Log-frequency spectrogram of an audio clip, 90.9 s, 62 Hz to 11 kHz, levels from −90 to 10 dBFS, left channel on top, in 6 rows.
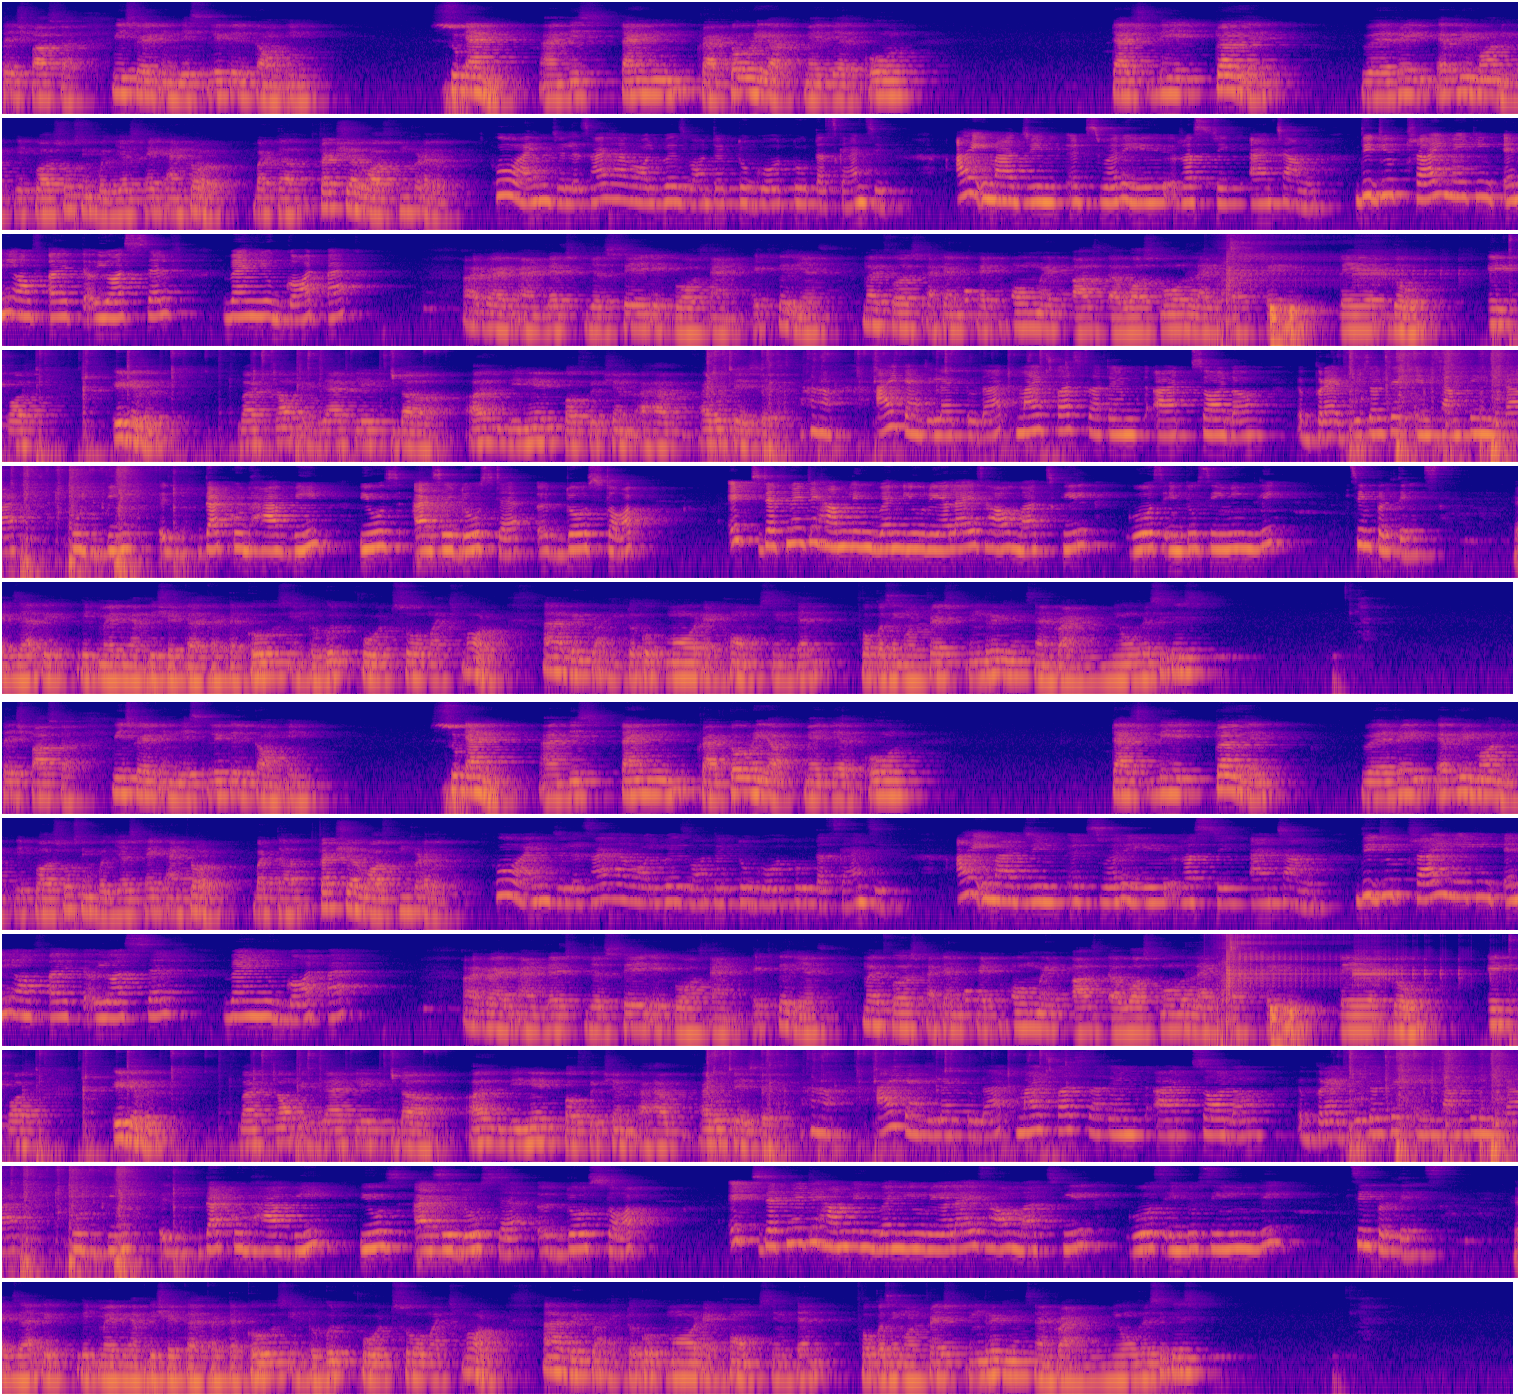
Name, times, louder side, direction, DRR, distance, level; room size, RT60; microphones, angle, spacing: voice 1, 0.0-3.1 4.3-5.0 5.4-5.9 6.2-9.0 11.1-11.8 12.1-12.6 13.6-17.3 17.7-19.6 34.9-38.5 38.9-43.2 43.7-44.5 45.2-45.7 46.6-47.1 47.8-49.9 50.1-52.2 52.4-53.2 75.8-80.7 81.2-83.9 84.4-88.0, equal, 25° right, -5 dB, 1.4 m, -31 dB
voice 2, 20.1-24.0 24.7-28.3 28.7-32.1 32.5-33.8 39.9-40.0 43.0-43.3 53.5-58.0 58.4-60.8 61.3-63.8 64.2-67.0 67.9-71.5 71.9-73.4 74.2-74.8, left 3 dB, 65° left, 4 dB, 0.6 m, -30 dB
sound 1, 42.3-45.4 45.7-46.1, right 7 dB, 40° right, 0.4 m, -38 dB
sound 2, 45.1-49.8 52.4-56.2 56.5-56.6 58.8-62.6, equal, ahead, 0.7 m, -40 dB
10.5 x 7.5 x 3.1 m, 0.90 s
head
